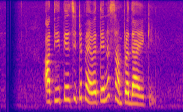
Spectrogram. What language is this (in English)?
Sinhala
